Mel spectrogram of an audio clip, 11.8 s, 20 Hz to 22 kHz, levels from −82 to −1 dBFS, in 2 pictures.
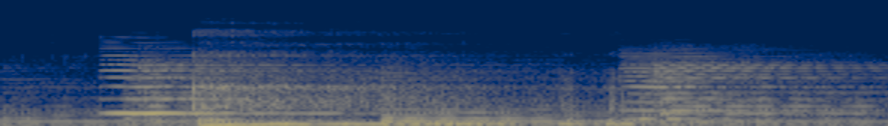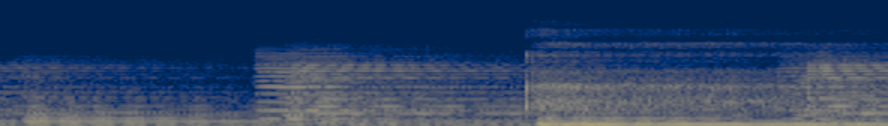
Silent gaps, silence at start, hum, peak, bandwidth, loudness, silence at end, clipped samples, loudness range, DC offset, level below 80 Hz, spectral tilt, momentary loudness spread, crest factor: none; 0 s; none; -16 dBFS; 11 kHz; -34 LUFS; 0 s; under 0.1%; 6 LU; 0.2%; -46 dBFS; -7.5 dB/octave; 12 LU; 16 dB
